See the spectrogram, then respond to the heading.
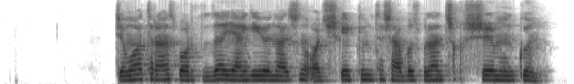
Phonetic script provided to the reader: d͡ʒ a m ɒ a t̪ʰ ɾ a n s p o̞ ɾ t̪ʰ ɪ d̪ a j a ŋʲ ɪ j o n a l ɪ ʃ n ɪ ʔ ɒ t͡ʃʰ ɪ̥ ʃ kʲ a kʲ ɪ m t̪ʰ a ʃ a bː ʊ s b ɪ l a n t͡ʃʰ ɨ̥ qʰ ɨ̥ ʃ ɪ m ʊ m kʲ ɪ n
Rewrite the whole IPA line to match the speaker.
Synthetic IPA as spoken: d͡ʒ a m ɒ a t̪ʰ ɾ a n s p o̞ ɾ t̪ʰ ɪ d̪ a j a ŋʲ ɪ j o n a l ɪ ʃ n ɪ ʔ ɒ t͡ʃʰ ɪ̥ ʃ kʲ a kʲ ɪ m t̪ʰ a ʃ a bː ʊ s b ɪ l a n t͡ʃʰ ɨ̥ qʰ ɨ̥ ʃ ɪ m ʊ m kʲ ɪ n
